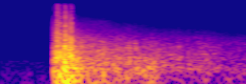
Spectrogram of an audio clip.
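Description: A single loud explosive blast set off on a snowy mountainside to trigger an avalanche, a sharp sudden boom followed by a long rumbling roar that slowly fades.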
